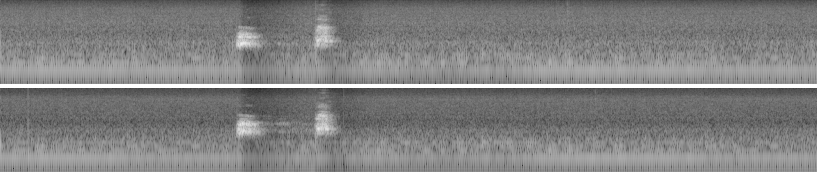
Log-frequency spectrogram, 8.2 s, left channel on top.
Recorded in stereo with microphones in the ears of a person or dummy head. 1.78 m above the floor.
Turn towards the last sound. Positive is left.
turn(degrees=60)  # may be behind; listen again after turning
